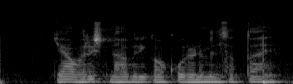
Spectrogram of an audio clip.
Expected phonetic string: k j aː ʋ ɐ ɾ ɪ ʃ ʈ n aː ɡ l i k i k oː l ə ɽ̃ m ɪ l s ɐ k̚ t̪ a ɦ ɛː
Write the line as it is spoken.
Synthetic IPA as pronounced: k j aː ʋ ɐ ɾ ɪ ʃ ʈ n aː ɡ ɾ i k a k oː ɾ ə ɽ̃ m ɪ l s ɐ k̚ t̪ a ɦ ɛː

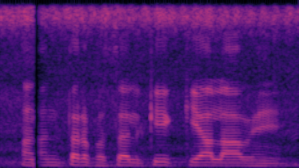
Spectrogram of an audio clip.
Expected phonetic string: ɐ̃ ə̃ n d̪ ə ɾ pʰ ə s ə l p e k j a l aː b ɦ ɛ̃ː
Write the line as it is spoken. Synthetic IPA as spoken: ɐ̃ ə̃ n t̪ ə ɾ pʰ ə s ə l k e k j a l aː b ɦ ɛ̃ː

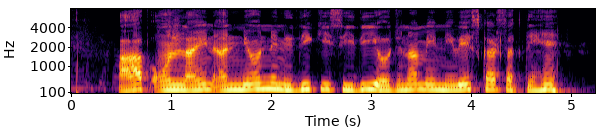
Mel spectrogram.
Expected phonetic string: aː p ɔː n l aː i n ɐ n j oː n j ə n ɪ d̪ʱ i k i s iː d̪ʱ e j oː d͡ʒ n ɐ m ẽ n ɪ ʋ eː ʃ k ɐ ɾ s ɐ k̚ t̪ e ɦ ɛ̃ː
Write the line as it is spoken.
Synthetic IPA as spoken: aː p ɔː n l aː ɪ n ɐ n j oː n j ə n ɪ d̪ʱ i k i s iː d̪ʱ i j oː d͡ʒ n a m ẽ n ɪ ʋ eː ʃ k ɐ ɾ s ɐ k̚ t̪ e ɦ ɛ̃ː

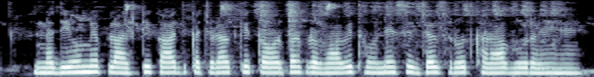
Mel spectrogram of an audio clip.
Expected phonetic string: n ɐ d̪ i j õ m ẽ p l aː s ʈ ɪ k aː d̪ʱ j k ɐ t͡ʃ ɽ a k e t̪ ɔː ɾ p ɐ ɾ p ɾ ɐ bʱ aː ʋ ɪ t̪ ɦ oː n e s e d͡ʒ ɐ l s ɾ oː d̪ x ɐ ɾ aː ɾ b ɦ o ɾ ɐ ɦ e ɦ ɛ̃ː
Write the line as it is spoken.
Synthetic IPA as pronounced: n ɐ d̪ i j õ m ẽ p l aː s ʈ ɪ k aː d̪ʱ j k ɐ t͡ʃ ɽ a k e t̪ ɔː ɾ p ɐ ɾ p ɾ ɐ bʱ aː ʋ ɪ t̪ ɦ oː n e s e d͡ʒ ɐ l s ɾ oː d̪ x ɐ ɾ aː b ɦ o ɾ ɐ ɦ e ɦ ɛ̃ː

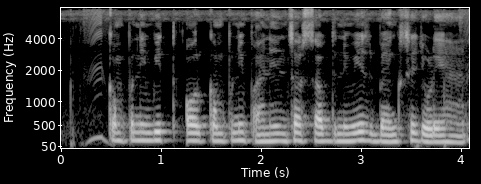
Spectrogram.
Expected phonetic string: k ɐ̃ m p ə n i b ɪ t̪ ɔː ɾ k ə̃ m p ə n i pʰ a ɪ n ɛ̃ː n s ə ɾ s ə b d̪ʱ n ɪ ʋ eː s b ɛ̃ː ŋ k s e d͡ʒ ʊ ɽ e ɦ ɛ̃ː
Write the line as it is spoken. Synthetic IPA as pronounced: k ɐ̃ m p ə n i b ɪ t̪ ɔː ɾ k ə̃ m p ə n i pʰ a ɪ n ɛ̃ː n s ə ɾ s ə b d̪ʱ n ɪ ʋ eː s b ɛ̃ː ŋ k s e d͡ʒ ʊ ɽ e ɦ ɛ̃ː

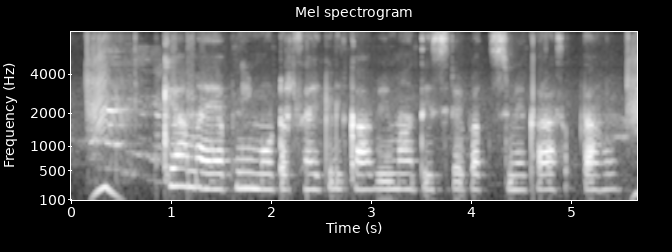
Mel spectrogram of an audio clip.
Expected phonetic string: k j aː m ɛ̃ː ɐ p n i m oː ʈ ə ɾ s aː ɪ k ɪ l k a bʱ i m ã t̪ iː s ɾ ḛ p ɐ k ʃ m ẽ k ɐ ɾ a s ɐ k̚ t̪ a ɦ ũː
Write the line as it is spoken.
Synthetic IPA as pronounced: k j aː m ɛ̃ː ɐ p n i m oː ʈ ə ɾ s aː ɪ k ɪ l k a bʱ i m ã t̪ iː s ɾ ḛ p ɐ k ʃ m ẽ k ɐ ɾ a s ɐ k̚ t̪ a ɦ ũː

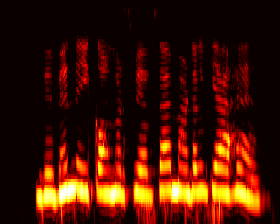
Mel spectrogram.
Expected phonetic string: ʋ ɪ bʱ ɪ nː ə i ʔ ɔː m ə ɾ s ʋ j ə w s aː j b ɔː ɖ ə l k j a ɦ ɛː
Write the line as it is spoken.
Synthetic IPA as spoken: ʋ ɪ bʱ ɪ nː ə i k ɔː m ə ɾ s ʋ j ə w s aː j m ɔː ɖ ə l k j a ɦ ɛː

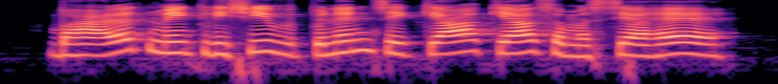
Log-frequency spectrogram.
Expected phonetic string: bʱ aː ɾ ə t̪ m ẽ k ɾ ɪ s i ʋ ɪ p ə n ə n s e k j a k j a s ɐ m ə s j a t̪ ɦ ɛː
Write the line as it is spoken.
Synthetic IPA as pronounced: bʱ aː ɾ ə t̪ m ẽ k ɾ ɪ ʃ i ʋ ɪ p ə n ə n s e k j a k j a s ɐ m ə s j a ɦ ɛː

